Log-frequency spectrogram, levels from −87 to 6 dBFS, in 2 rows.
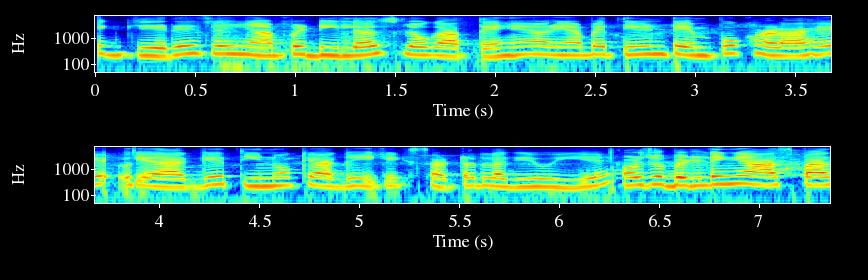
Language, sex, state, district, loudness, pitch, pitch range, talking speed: Hindi, female, Bihar, Jahanabad, -17 LUFS, 250 Hz, 235-265 Hz, 255 wpm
